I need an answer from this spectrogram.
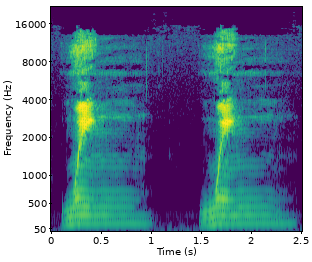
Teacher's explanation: behind the upper teeth wi wi wing wing w iing g the touching is in the back of the mouth not the tip of the tongue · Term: the NG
